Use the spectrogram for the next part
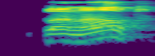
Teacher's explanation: repare que o som do Ó vai pro espaço então houve perda de um fonema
